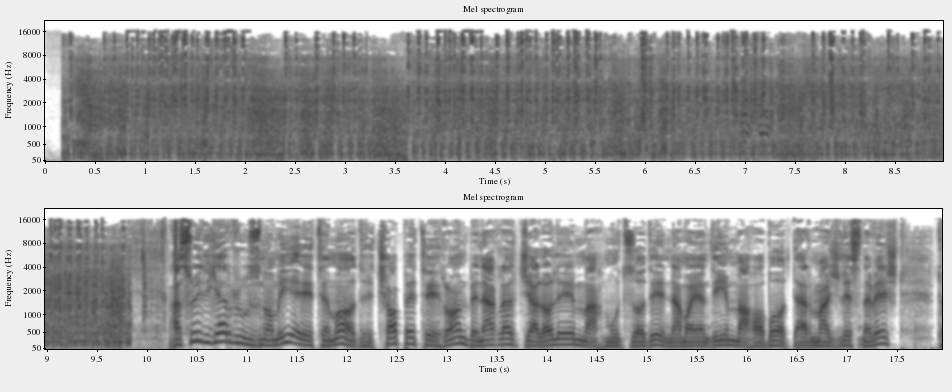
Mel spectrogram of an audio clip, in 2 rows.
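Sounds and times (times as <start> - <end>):
automatic gunfire aimed at protesters: 0.2 - 9.9
speech: 10.3 - 17.9.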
